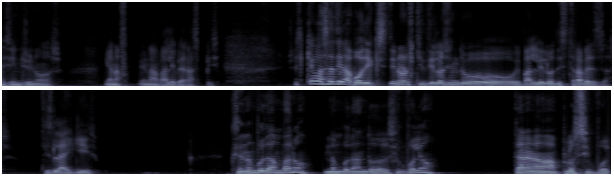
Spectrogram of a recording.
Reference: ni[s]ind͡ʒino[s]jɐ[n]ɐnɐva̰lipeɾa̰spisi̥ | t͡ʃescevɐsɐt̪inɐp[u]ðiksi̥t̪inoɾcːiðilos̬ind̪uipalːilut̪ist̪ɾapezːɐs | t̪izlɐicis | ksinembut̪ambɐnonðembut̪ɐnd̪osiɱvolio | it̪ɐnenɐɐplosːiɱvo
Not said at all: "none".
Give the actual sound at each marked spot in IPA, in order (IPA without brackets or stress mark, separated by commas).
s, s, n, o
